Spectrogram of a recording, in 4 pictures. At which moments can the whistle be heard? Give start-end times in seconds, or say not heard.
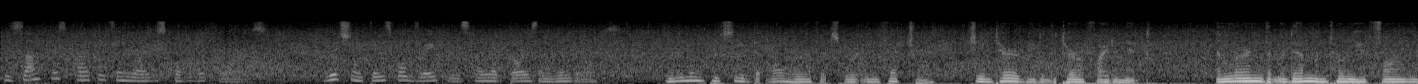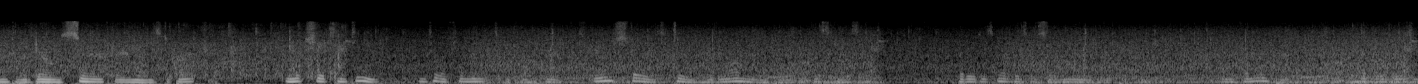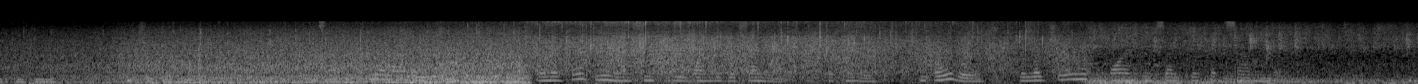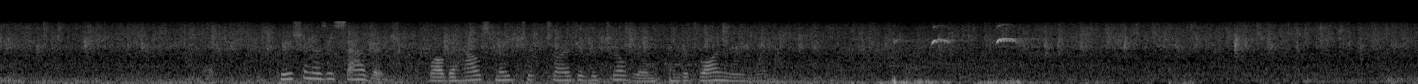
51.5-52.9.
